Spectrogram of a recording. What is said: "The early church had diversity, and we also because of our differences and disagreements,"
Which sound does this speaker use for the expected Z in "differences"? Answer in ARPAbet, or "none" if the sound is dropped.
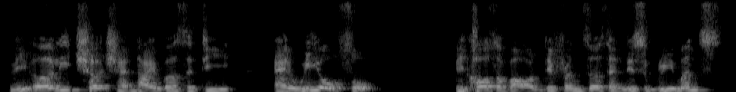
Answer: S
